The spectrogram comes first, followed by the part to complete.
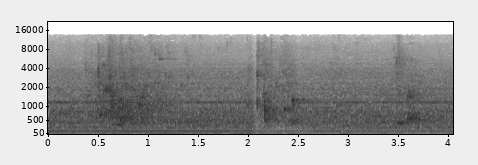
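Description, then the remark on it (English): Water sloshes and laps in three gentle surges as a young woman in a bathing suit wades down the seven steps into a mikveh pool during an immersion ceremony, over a steady low hum. “who for demonstration purposes is wearing a bathing suit, walks the seven steps down into the mikveh water.”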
